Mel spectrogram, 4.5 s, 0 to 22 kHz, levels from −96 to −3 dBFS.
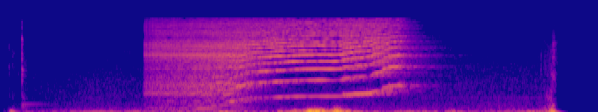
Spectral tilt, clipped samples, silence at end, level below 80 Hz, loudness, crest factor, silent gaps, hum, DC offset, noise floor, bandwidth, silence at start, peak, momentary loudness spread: -1 dB/octave; under 0.1%; 0.3 s; -40 dBFS; -36 LUFS; 20 dB; none; none; under 0.1%; -65 dBFS; 11.5 kHz; 0.05 s; -16 dBFS; 18 LU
